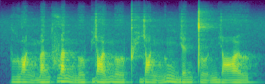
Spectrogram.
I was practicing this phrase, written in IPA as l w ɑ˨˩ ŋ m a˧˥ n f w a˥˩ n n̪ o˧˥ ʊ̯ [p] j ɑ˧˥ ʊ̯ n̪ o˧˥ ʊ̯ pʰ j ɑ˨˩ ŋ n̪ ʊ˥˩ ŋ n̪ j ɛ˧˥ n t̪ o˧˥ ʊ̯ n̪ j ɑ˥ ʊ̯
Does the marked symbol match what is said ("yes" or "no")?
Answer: yes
